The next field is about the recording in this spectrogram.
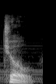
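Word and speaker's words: Jo-Am: y peces japoneses yo am aparentemente pronunciado show es una entrada ficticia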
